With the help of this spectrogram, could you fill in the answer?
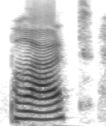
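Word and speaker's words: פרת: in the Hebrew it calls the river the Perat. I'm assuming that's the same as the Euphrates. I really don't know. I don't know. Yes, Yes, Okay. so that's a Prat. It's pronounced Prat, and in the Bible, it's always referred to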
